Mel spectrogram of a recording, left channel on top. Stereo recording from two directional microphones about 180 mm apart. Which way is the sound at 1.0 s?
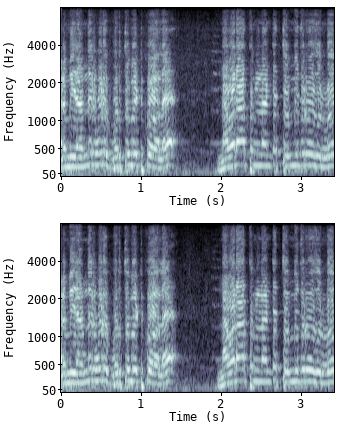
60° right (ahead or behind).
